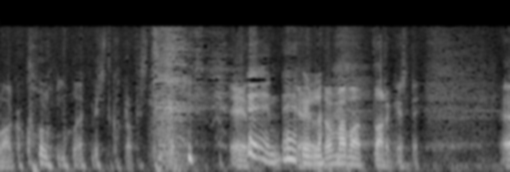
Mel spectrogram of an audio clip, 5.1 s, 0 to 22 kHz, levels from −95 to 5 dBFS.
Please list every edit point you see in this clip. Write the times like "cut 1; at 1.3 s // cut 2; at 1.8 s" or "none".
cut 1; at 3.0 s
